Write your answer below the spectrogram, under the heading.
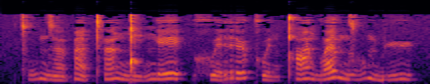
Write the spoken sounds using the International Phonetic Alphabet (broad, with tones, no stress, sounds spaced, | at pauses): tʰ o̤˧˥˧ n z œ̃˨˩˦ p æ̃˨˩˦ tʰ œ̃˧˥˧ ŋ͡ǃ i˨˩˦ ŋ e˧˥˧ | xʷ e˨˩˦ r ø˧˥˧ kʷʰ e˨˩˦ ŋ qʰ æ̃˧˥˧ ɡʷ æ˧˥˧ l n z ɔ̤˧˥˧ m b y˧˥˧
